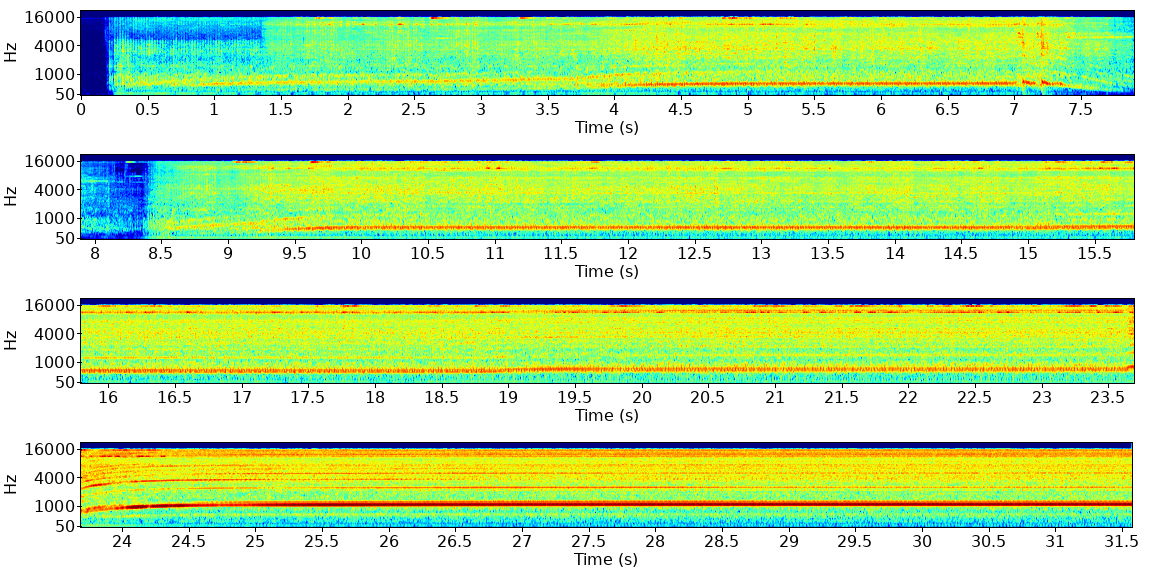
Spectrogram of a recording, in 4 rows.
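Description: Corded Black & Decker drill spinning an unloaded wind turbine generator's shaft through its chuck. Its whine rises as it spins up, stops briefly about eight seconds in, then restarts and climbs in small steps. About 24 seconds in it jumps to a higher, louder pitch and holds steady, the turbine now near 1,800 rpm.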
